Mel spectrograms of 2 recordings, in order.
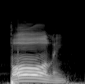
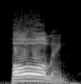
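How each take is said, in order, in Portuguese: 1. A sílaba tônica é a primeira. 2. A sílaba tônica é a primeira.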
